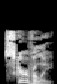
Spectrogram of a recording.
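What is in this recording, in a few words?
"scurvily", English, British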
